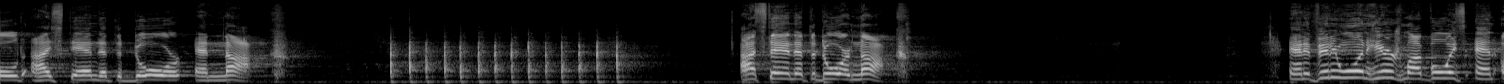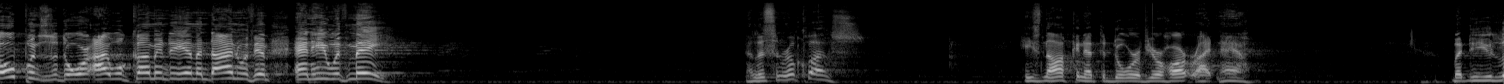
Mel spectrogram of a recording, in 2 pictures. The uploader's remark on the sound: Recorded live during our Sunday morning service.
